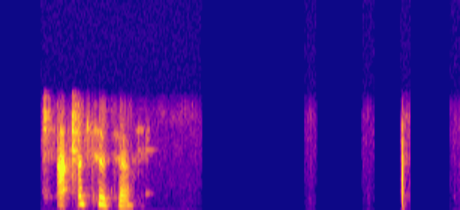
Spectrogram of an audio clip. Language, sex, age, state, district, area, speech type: Bengali, female, 30-45, West Bengal, Dakshin Dinajpur, urban, conversation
